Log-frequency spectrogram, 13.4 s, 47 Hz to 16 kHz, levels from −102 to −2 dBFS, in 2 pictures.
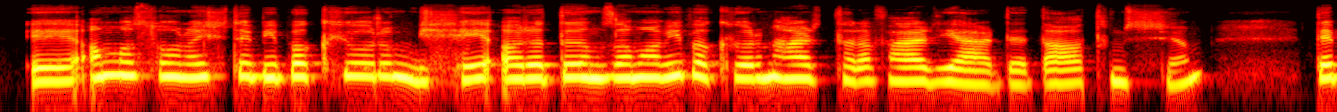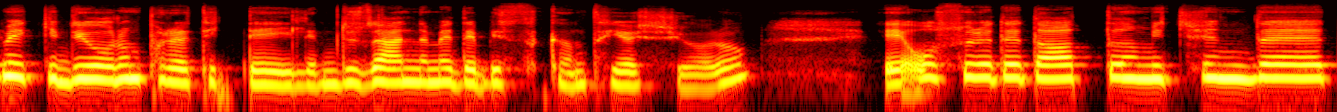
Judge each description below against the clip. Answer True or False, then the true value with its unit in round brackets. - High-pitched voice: True (265 Hz)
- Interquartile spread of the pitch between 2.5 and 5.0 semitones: True (4.3 semitones)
